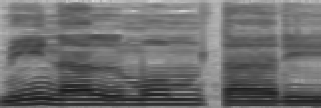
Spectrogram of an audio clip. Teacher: Atau boleh wajah yang kedua boleh dibaca tawas itu artinya sedang yaitu dua alif atau empat harakat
